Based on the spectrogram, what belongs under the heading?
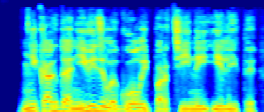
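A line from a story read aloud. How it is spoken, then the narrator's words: Snort. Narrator (Russian): хмыкнула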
